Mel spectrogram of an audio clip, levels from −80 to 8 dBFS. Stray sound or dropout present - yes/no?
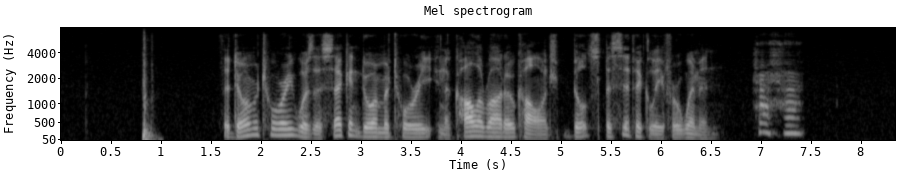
yes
